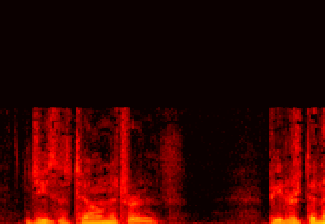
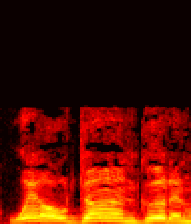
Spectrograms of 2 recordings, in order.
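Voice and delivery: louder and higher, jubilant; ringing praise; 8 semitones higher, 13 dB louder, slower than usual. Retold or imitated. Preacher voicing Jesus praising a faithful servant, ringing out. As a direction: call it out like a reward.

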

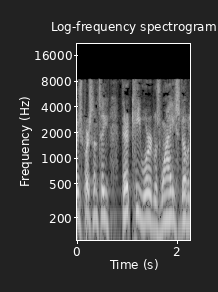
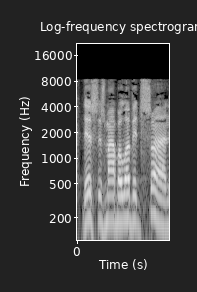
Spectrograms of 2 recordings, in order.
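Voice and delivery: voice from heaven; 7 dB louder, slower than usual. Acted. Voice from heaven quoted.

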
